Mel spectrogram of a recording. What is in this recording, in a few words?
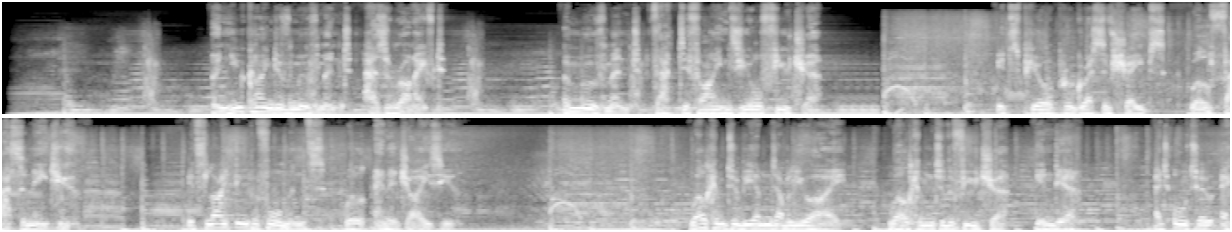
Male British Accent; BMW SPOT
